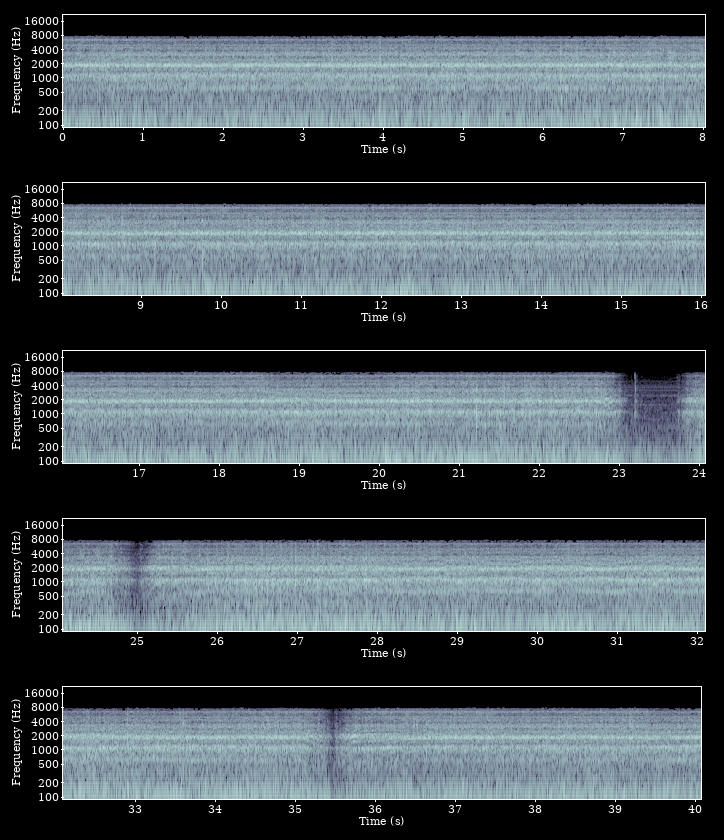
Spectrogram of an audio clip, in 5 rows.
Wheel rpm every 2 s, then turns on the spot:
160, 160, 160, 160, 160, 160, 160, 160, 160, 160, 160, 100, 90, 160, 160, 160, 160, 110, 150, 160.
none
